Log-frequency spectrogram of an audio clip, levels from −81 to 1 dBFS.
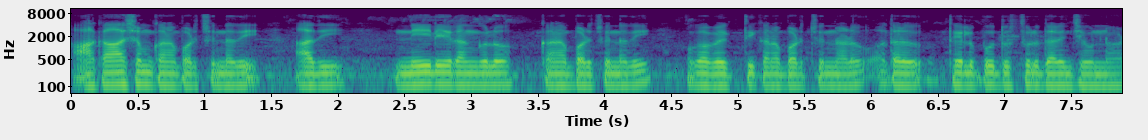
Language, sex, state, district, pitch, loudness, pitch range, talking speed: Telugu, male, Telangana, Mahabubabad, 110 Hz, -21 LUFS, 110-115 Hz, 105 wpm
